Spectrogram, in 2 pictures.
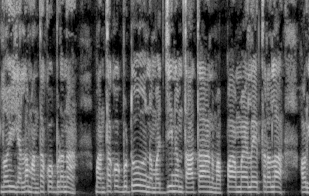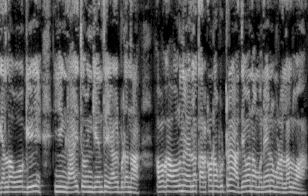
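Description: A woman voicing a simple, scared village boy in a cartoon, speaking rustic Tumkur Kannada in a rapid, worried way. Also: high-pitched, flat delivery, natural voice. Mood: anxious. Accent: rural Tumkur Kannada.

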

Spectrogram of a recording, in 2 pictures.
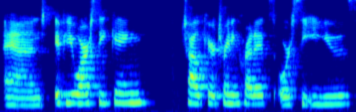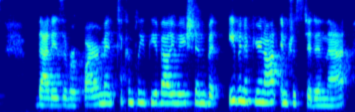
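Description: A woman's voice: fairly high pitch, fairly quick, bright, forceful tone. A woman hosting an online training session, chatting upbeat with filler ums over a video call. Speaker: webinar host.

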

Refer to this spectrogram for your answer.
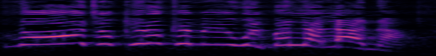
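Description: Lady doing a cranky little sheep, whiny and sighing, high squeaky voice. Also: very animated, fairly quick, pushed and bright, exaggerated voice. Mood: whiny complaint. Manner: whiny, complaining sighs. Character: grumpy overheated female sheep, whiny. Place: outdoor garden.

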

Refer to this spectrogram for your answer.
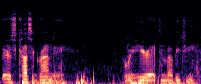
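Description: A man casually pointing out the coastline while sailing, in a relaxed vlog narration. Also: medium pitch, unhurried, gravelly, background noise. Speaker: sailing vlogger. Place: outdoors on a sailboat.

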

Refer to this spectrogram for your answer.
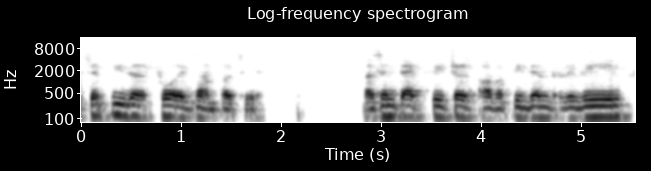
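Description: Husky, mellow male linguistics lecturer. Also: on the low side, dull audio. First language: Urdu. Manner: reads from notes, then explains in plain asides. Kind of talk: academic lecture.

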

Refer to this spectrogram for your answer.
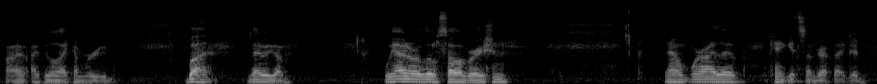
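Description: A man's voice: fairly low pitch, normal speed, darkish tone, husky. Laid-back young man vlogging casually. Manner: laid-back, rambling with fillers, eating while talking. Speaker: YouTube gaming channel host. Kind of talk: casual vlog chat.

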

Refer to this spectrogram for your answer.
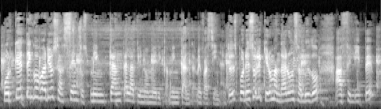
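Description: A woman's voice: on the high side, bright, forceful tone. Chatty woman from Mexico, rambling. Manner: rambling, repeats words, frequent "este" fillers. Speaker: vlogger. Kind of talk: casual chat to viewers.

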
